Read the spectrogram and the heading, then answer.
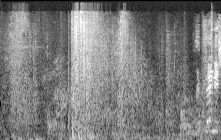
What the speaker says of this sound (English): Thank God for the Inferno pistol.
